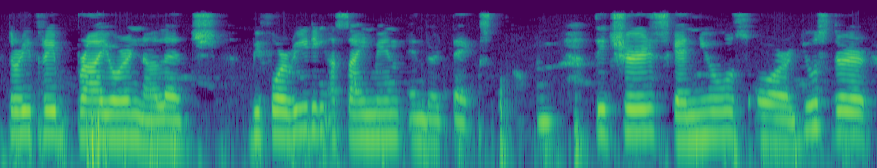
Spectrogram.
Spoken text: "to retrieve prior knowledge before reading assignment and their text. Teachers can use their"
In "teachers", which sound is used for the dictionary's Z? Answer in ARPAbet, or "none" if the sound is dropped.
S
